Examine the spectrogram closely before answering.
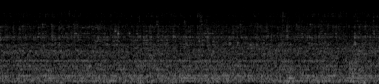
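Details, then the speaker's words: Miele W562 Prestige Plus 6 washing machine, Cottons 60°C, entering second (added) rinse after anti-crease after a 900 rpm spin; even, steady rush of water into the drum without knocks or surges; normal rinse fill. "going into the second rinse does a little like anti crease and then we fill"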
